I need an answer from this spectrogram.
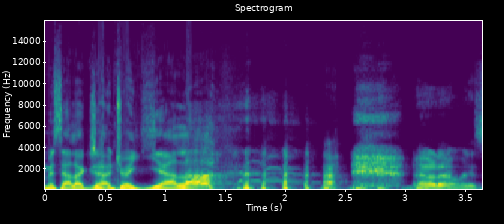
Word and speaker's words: Alexandra Eala: Alessandra Yella. I think that's pretty close. Pretty You good. ready? You ready? My name is Alexandra Eala. Alexandra Eala.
